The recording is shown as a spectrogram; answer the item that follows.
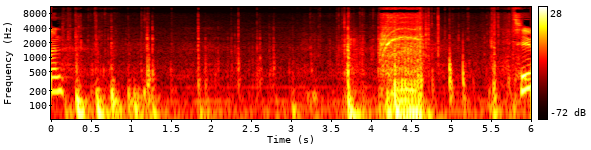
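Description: An electric impact with a 5 mm socket spinning out the second cabin-filter cover bolt in one burst of just under a second, about two-thirds of the way in, its motor whine dropping in pitch as it stops. Light clicks of handling in between.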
